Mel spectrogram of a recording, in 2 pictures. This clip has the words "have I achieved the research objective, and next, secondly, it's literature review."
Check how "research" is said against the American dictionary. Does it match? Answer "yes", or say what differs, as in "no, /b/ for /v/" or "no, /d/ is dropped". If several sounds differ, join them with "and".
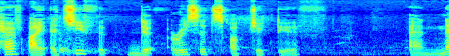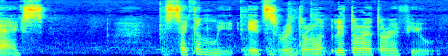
no, /s/ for /tʃ/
